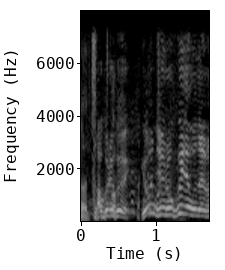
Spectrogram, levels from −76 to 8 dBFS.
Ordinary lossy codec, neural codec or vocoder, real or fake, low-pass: none; none; real; 7.2 kHz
